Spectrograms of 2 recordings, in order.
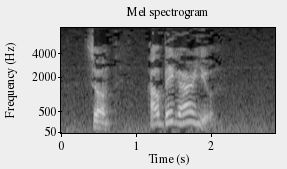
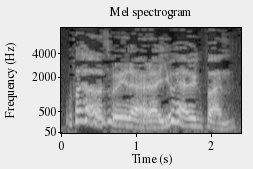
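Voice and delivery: lightly voiced doting mother, higher; 5 semitones higher, 4 dB louder than usual. A hint of a mother soothing her child. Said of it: "when their mother says".

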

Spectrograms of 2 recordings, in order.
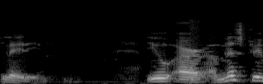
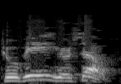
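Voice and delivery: louder, higher and projected out; 5 semitones higher, 10 dB louder than usual. Shown as a demonstration. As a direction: throw "To be yourself" to the back of the room.

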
